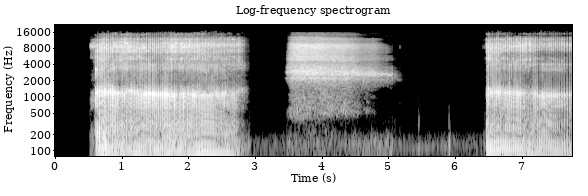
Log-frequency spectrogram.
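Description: Loud rasping snores alternate with hissing breaths through the nose and brief quiet pauses, typical of snoring during sleep.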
